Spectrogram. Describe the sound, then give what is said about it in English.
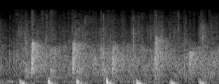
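Audience applause at a group presentation: a modest number of hands clapping in distinct, irregular bursts, fairly loud and continuous throughout, with no talk over it. “So a fantastic round of applause. That was great.”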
